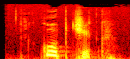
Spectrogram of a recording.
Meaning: coccyx; tailbone (vertebrae)
- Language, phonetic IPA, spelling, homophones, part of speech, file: Russian, [ˈkopt͡ɕɪk], копчик, кобчик, noun, Ru-копчик.ogg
